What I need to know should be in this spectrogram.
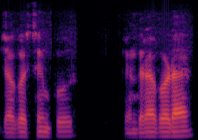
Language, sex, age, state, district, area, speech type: Odia, male, 18-30, Odisha, Jagatsinghpur, rural, spontaneous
